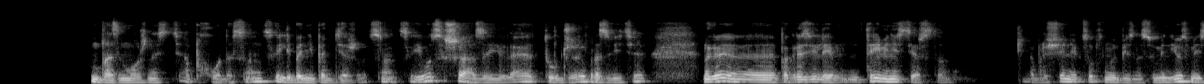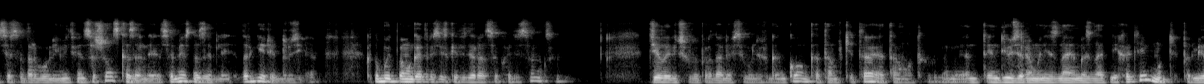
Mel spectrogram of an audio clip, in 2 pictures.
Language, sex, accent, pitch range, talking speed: Russian, male, native, 95-130 Hz, 160 wpm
